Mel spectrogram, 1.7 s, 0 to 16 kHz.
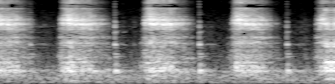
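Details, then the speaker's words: Yaesu FT-1000MP transceiver, previously worked on by other techs: the squirrel-cage cooling fan turned by hand gives scratchy rasping bursts about twice a second as it binds on a black wire, possibly also an end cap. "hear that it's binding on a black wire in here so whoever threw this back together didn't check anything out"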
